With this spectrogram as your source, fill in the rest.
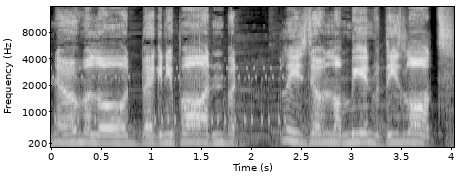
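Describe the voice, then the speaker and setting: Over clear background music, a woman uses a put-on character voice that sounds raspy. Her pitch is medium and her pace is moderate. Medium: virtual streamer. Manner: deferential, formal.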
